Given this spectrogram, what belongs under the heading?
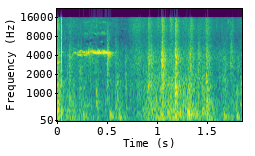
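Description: Pigeons outdoors in winter flap their wings in soft, repeated bursts, with a brief high chirp near the start and faint cooing, close by and with no talk.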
